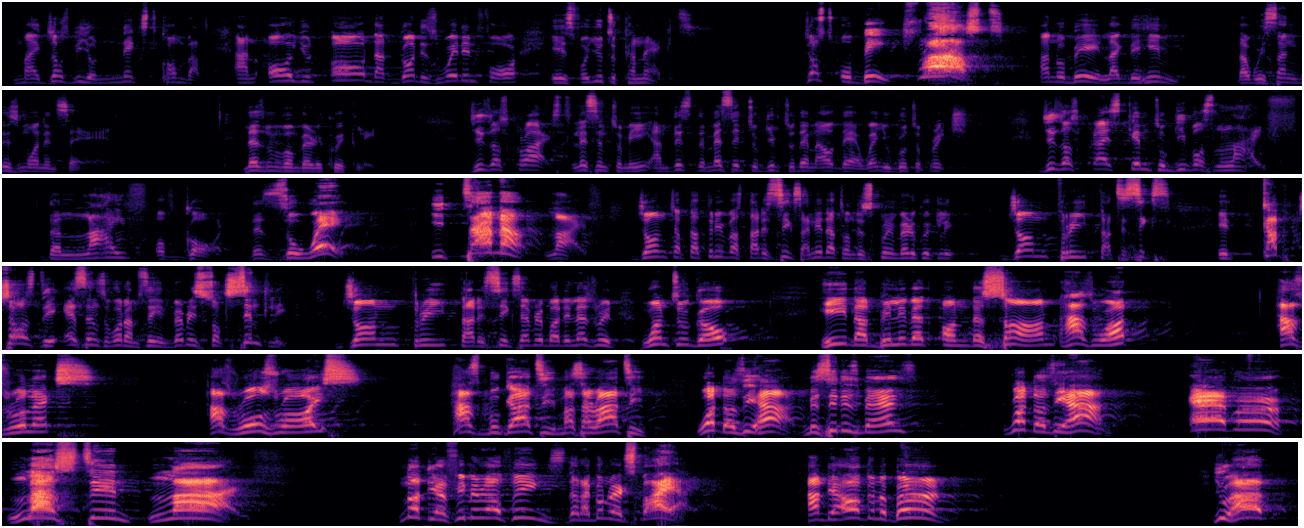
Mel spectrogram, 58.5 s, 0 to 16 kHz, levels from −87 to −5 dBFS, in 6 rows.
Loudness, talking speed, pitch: -25 LUFS, 155 wpm, 240 Hz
